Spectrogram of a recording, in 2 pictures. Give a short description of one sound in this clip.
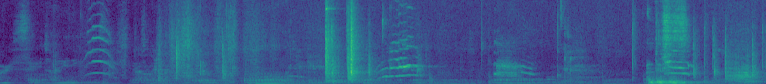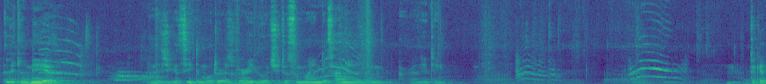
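Kittens mew in high, thin cries.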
